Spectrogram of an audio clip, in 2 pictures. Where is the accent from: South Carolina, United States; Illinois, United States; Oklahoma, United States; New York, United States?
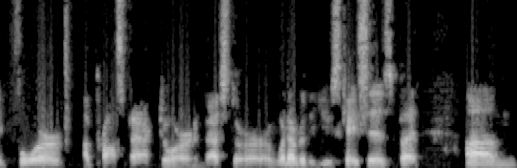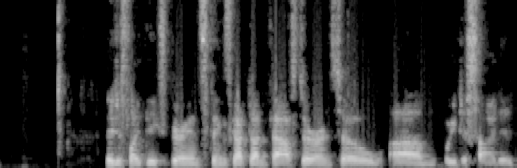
New York, United States; I'm from New York. And that's actually where I am today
